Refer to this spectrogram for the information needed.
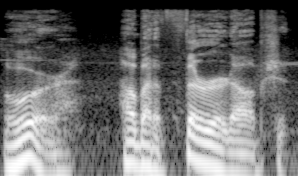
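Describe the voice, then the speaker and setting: A man playing a proud, protective vampire in a fantasy roleplay audio drama, speaking in measured, sardonic threats. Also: lively intonation. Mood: scornful threat. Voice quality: low, gravelly, husky. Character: proud protective male vampire, menacing, sardonic, fond of lover.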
